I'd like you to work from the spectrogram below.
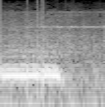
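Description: A train in the video game Grit gives a loud sustained horn-like tone for about half a second, then fades into a steady low rumble and a thin high whine.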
